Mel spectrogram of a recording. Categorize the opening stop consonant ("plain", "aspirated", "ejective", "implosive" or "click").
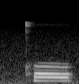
aspirated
